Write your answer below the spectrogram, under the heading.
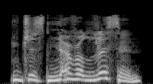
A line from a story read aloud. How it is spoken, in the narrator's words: he growled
